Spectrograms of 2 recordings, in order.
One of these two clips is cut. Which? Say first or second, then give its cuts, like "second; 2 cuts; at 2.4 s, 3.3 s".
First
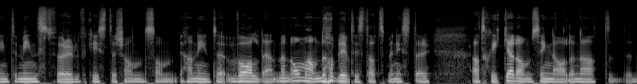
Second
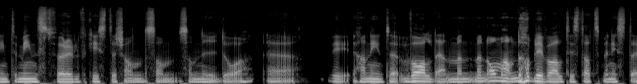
first; 4 cuts; at 1.8 s, 2.7 s, 3.5 s, 4.7 s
